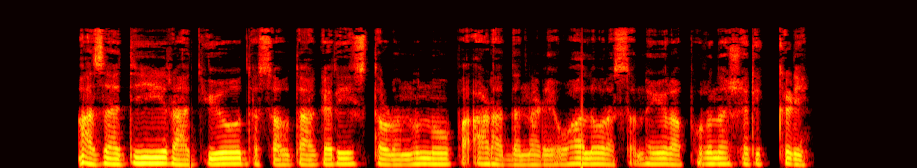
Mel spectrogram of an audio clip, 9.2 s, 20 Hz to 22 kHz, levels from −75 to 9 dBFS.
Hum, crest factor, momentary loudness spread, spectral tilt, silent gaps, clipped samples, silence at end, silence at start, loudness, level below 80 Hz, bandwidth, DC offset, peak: none; 16 dB; 8 LU; -6 dB/octave; 7.72-7.79 s; under 0.1%; 1.1 s; 0.8 s; -15 LUFS; -48 dBFS; 11.5 kHz; under 0.1%; 0 dBFS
